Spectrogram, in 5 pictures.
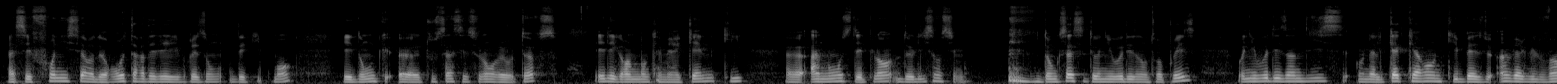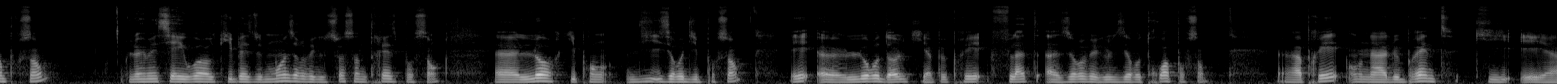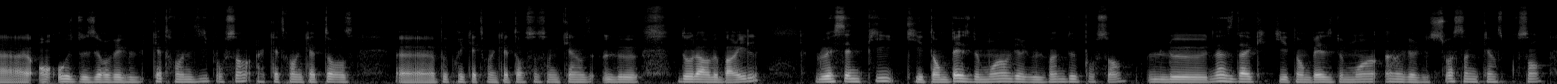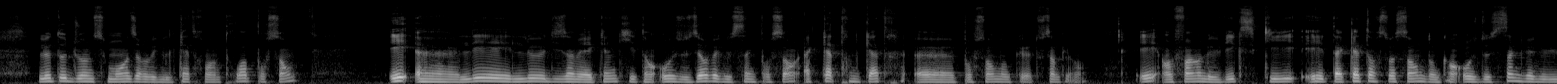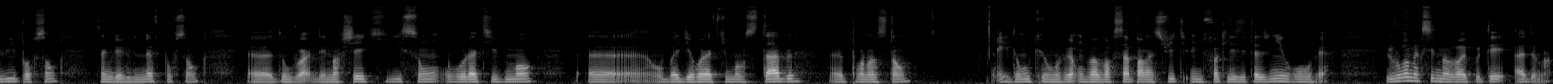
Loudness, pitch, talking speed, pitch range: -30 LUFS, 120 Hz, 145 wpm, 115-135 Hz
